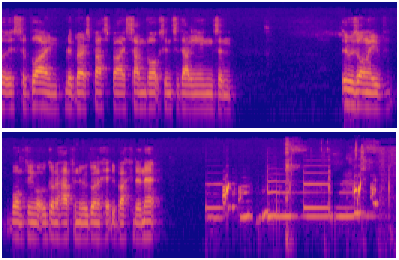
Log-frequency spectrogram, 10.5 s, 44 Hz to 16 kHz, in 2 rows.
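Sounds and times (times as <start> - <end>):
speech: 0.0 - 3.2, 4.5 - 7.4
bright bubbly Skype call ringtone: 8.0 - 10.5.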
